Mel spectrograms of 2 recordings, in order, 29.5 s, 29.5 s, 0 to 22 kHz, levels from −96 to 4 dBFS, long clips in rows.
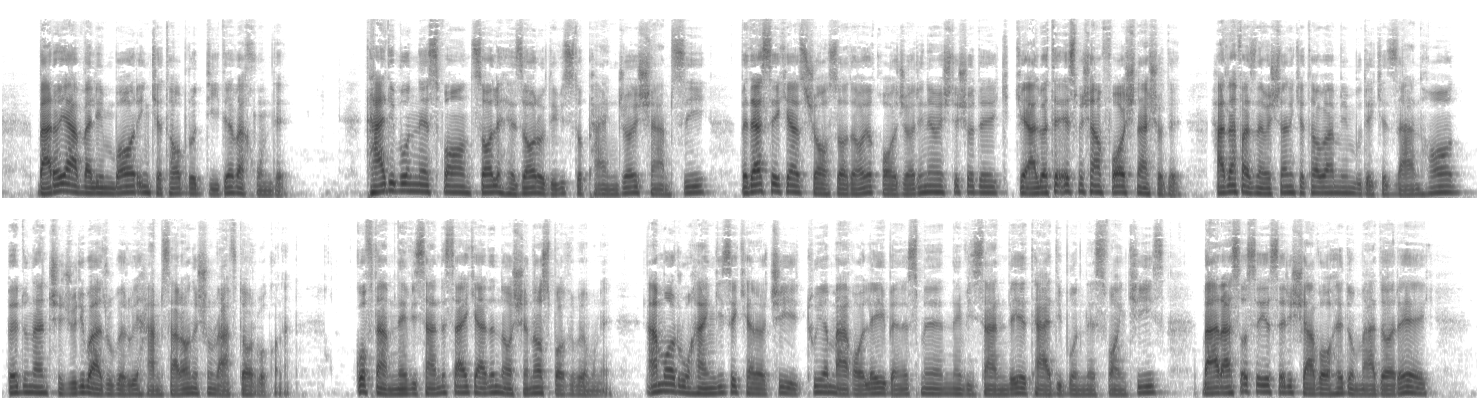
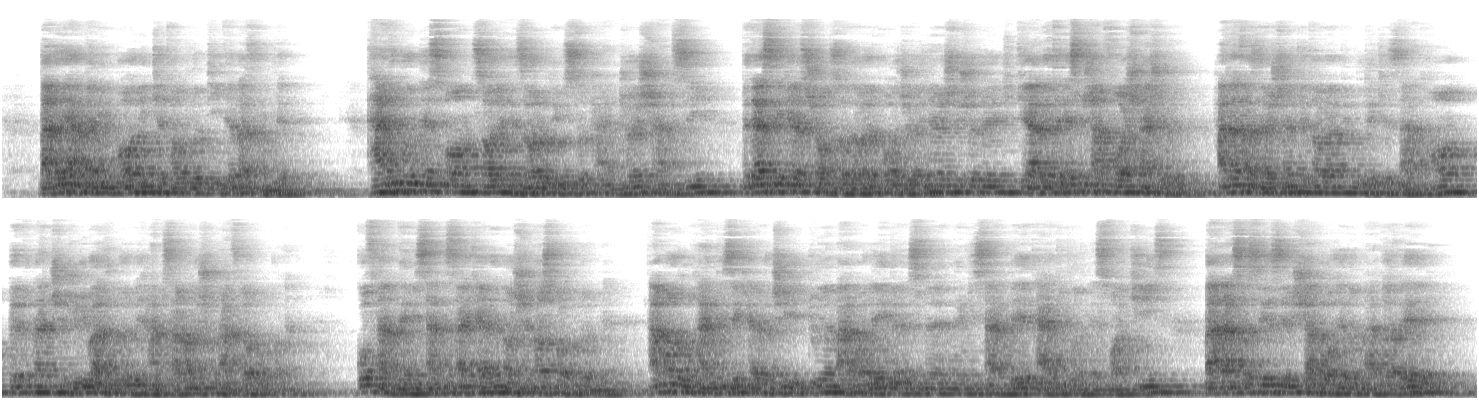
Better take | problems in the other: first | off-mic speech; far // room echo; strong; dies away in 1.1 s

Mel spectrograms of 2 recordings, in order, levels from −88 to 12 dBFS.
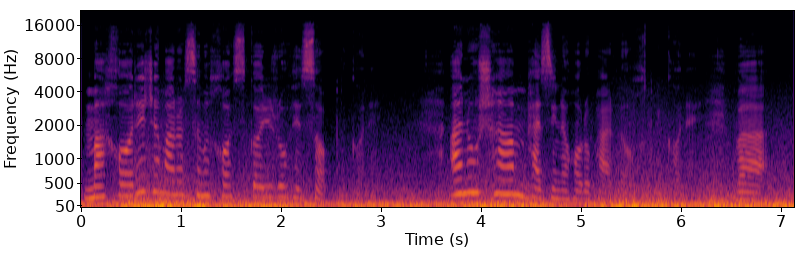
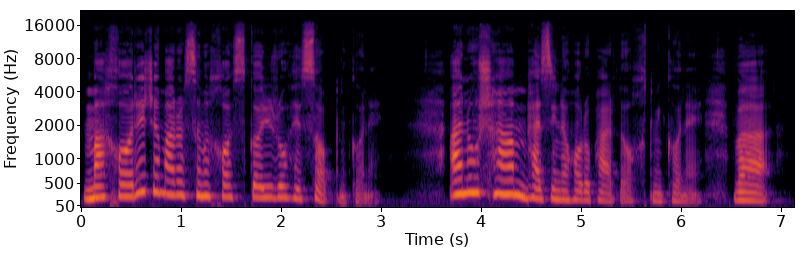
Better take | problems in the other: second | low rumble; noticeable; throughout; 10 dB below the speech

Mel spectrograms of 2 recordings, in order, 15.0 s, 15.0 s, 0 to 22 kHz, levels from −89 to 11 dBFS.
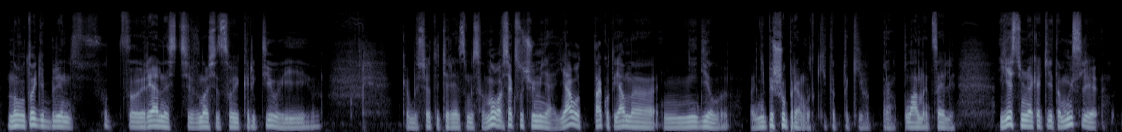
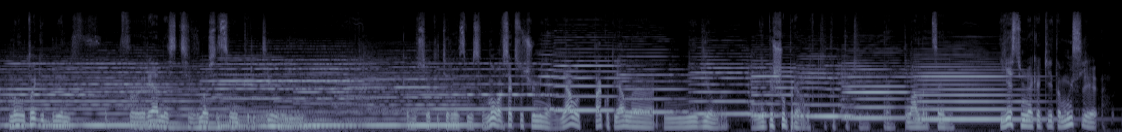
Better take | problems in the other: first | background music; very loud; throughout; 2 dB above the speech

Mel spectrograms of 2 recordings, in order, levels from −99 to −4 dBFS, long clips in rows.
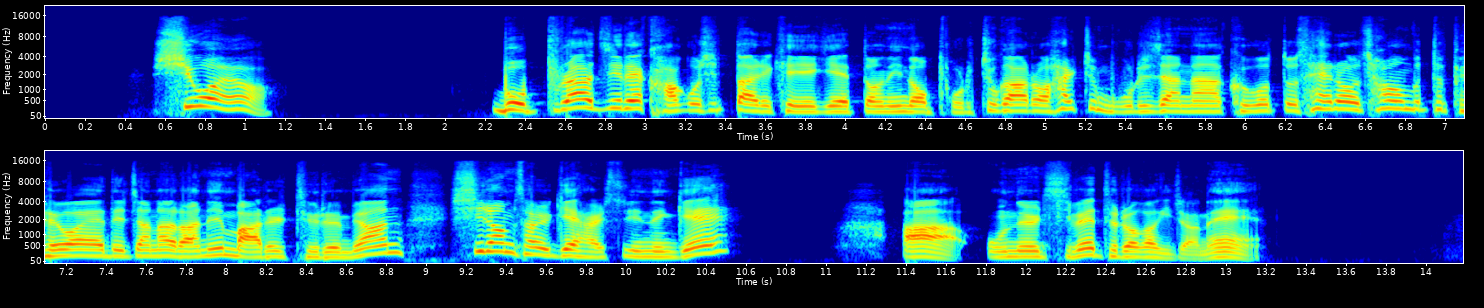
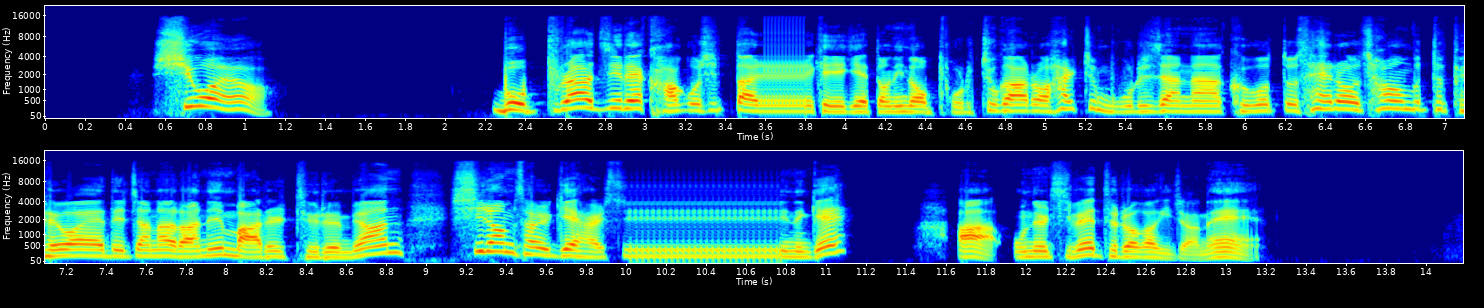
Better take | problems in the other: first | audio freezing; at 3.5 s and at 10 s for 1 s

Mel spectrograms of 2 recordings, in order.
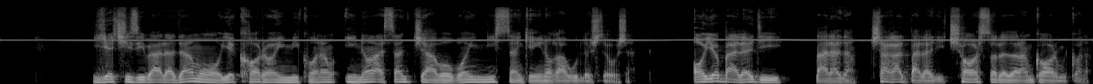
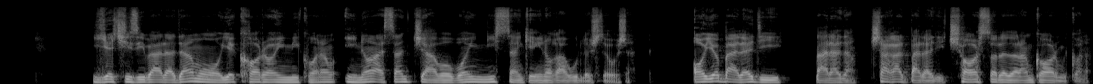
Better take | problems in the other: second | high-pitched whine; loud; throughout; 3 kHz, 7 dB below the speech

